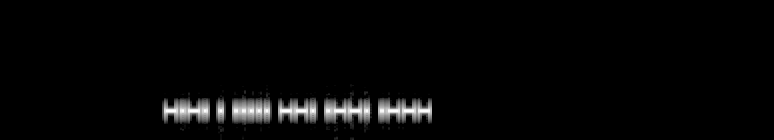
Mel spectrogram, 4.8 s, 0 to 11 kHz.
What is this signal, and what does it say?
Morse code, heard as a keyed tone, about 52 wpm, 700 Hz. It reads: CE5GPJ
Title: DXCC-100 Call Signs - 6 Characters - 50wpm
